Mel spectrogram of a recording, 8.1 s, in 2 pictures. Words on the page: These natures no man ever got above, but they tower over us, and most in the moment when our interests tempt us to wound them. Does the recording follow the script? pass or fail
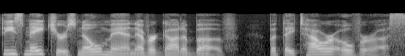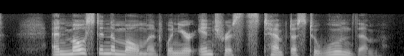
fail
